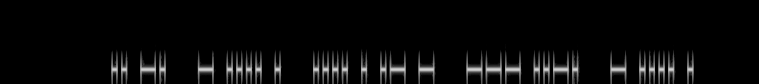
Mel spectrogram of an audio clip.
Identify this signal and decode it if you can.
Morse code, heard as a keyed tone, about 25 wpm, 700 Hz. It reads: IN THE HEAT OF THE
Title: Sets of 5 Words Encore2 25wpm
